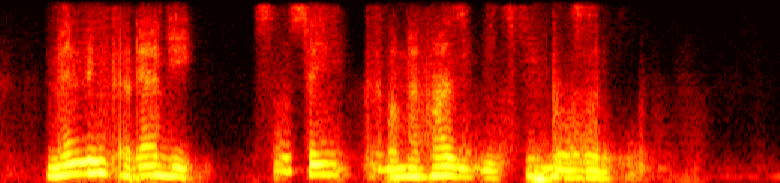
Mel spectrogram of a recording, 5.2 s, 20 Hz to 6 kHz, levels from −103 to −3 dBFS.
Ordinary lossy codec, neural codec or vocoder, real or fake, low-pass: Opus, 24 kbps; codec, 44.1 kHz, 0.9 kbps, DAC; fake; 5.4 kHz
